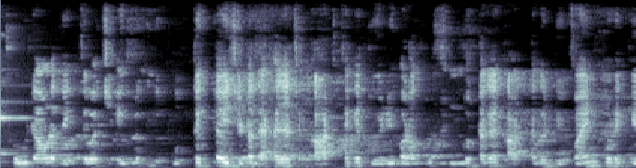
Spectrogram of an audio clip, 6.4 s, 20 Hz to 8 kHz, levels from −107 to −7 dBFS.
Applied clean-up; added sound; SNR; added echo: classical method WPE with log-MMSE.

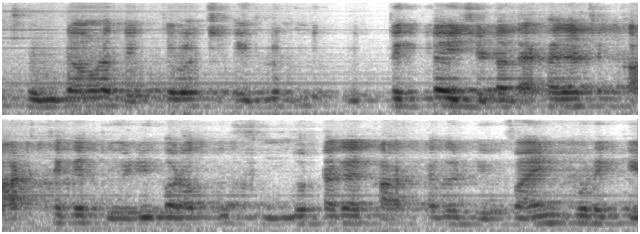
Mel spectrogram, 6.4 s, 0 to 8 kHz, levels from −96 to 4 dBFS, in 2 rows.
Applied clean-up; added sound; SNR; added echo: neural separator model SepFormer DNS4.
